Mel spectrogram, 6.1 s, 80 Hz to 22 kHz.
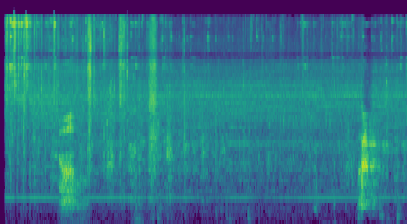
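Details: Four dogs, a Siberian husky, a terrier mix and two mixed breeds, playing in a yard in May 2012. Two short, sharp barks sound about four seconds apart over a steady background hum.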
